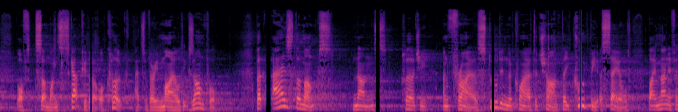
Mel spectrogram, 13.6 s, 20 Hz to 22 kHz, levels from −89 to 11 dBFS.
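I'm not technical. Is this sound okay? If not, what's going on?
No. The sound drops out five times, at 1.8, 5.32, 7.52, 9.84 and 11.61 seconds. Each gap lasts 33 to 96 milliseconds, then the sound carries on. This is likely a Bluetooth stall: the wireless link briefly ran out of audio.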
